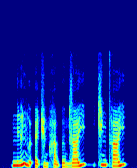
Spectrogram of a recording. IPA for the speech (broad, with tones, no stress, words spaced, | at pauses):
ni˨˦ə̯ɲṵ˧˨ə̯ ʔɛ˧˩t͡ɕo̤˨˩mha˧˩w ʔə̤ː˨˩mza˨˦j | t͡ɕɨ˧ŋt̪ʰa˨˦j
